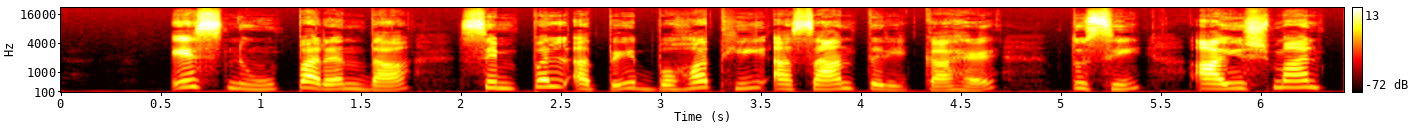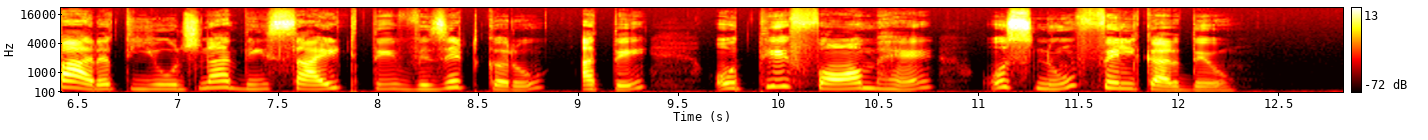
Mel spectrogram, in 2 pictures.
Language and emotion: Punjabi, neutral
